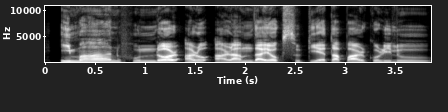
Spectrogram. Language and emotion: Assamese, happy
